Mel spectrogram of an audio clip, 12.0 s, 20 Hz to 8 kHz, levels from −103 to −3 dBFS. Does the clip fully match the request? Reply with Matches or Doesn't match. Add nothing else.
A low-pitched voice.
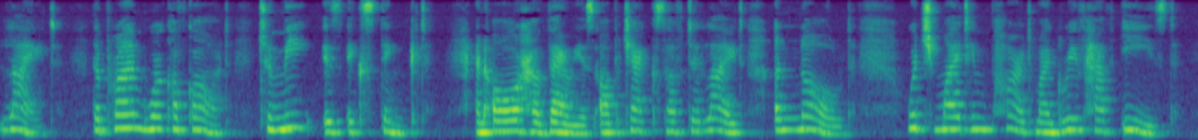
Doesn't match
